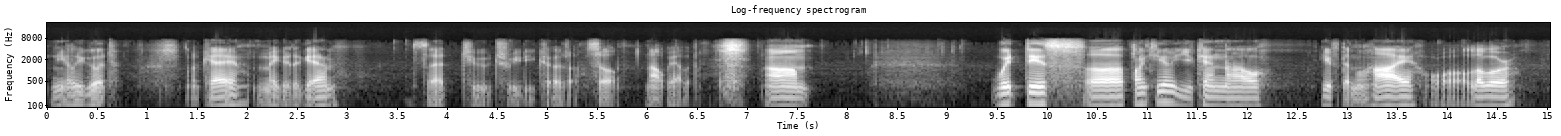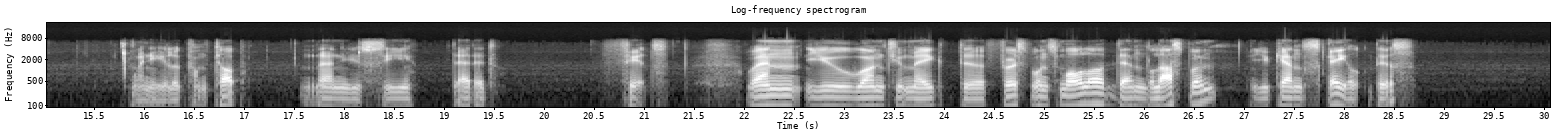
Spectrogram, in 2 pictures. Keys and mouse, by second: 3.5 click, 10.0-11.4 right drag, 11.4 g, 16.1 KP_7, 18.2 g, 27.8 s.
